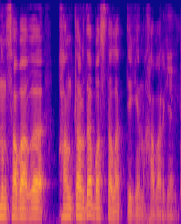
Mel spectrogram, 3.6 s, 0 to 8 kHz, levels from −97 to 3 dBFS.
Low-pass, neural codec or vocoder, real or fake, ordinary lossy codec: 7.2 kHz; vocoder, 44.1 kHz, 128 mel bands every 512 samples, BigVGAN v2; fake; none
